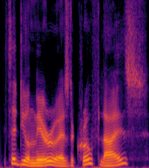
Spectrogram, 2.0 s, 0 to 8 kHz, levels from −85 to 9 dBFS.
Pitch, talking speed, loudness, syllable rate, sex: 160 Hz, 240 wpm, -16 LUFS, 4.8 syllables/s, male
